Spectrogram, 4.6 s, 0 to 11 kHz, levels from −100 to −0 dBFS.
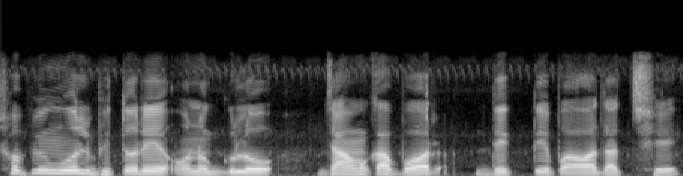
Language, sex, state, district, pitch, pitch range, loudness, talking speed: Bengali, male, West Bengal, Cooch Behar, 160 Hz, 155-175 Hz, -17 LUFS, 120 wpm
